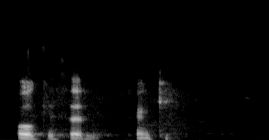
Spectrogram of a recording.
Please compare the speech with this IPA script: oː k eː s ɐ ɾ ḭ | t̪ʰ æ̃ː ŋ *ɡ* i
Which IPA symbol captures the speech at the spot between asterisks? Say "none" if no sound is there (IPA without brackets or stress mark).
k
